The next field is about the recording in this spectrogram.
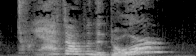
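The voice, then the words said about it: Whispered question. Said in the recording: “I'm whispering this.”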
